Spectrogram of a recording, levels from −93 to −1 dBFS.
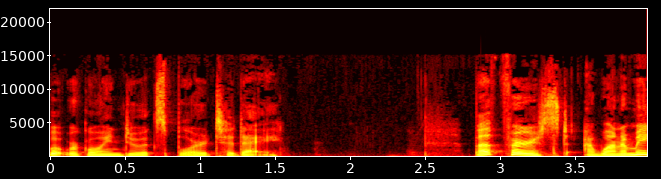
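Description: No technical faults can be heard anywhere in this speech recording. There is no moment in it that needs a timestamp.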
